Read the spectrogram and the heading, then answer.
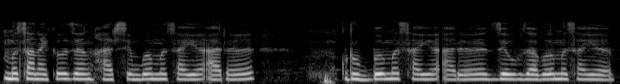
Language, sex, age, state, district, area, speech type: Bodo, female, 18-30, Assam, Udalguri, urban, spontaneous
